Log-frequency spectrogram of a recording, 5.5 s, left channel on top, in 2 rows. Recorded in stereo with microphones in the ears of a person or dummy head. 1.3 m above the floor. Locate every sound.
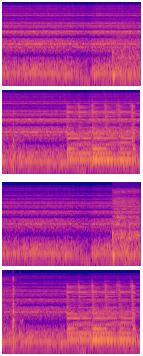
0.0 s an engine running: 20° left (ahead or behind)
2.2 s a drawer: 50° right (ahead or behind)
4.1 s a guitar: centre (ahead or behind)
